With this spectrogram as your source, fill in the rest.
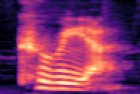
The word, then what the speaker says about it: Korea: So the middle syllable is stressed there. Korea, Korea. The other two reduce to the schwa sound.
